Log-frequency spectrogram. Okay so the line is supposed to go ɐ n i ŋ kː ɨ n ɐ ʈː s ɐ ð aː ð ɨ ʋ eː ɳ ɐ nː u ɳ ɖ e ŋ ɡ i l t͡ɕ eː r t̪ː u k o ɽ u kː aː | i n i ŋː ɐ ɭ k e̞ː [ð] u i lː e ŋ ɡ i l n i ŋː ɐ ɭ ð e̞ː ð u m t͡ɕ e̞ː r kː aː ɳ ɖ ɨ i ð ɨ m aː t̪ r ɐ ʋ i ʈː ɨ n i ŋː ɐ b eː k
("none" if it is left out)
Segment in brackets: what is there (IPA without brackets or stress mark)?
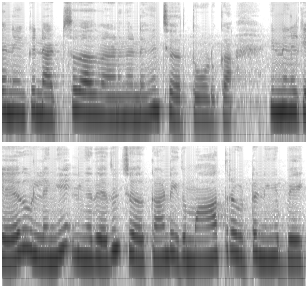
ð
